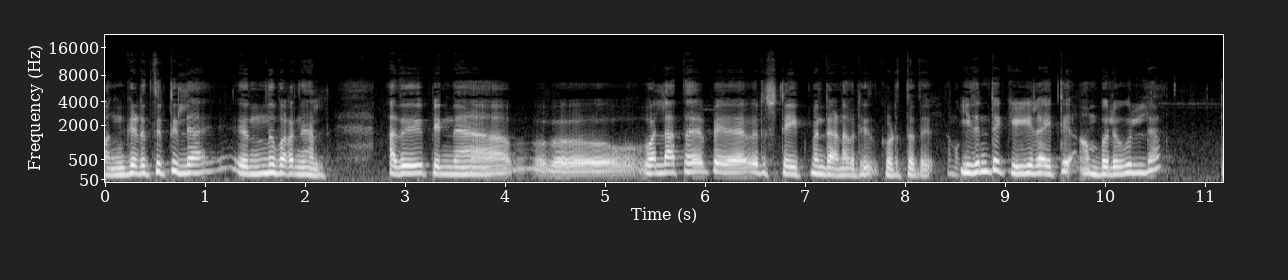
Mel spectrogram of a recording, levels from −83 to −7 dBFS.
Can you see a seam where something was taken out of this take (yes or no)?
yes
